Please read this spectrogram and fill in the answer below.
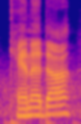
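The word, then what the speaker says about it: Kannada: sinhala and this one it literally sounds like canada k-a-n-n-a-d-a canada uh and then khmer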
